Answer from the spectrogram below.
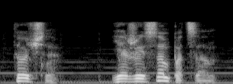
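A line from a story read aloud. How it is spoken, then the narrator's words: Soft whisper. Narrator (Russian): тихо прошептал я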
